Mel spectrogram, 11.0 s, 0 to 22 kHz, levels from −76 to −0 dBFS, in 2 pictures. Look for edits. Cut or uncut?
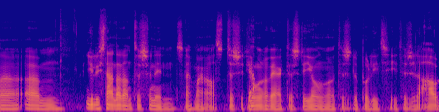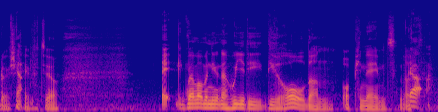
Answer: uncut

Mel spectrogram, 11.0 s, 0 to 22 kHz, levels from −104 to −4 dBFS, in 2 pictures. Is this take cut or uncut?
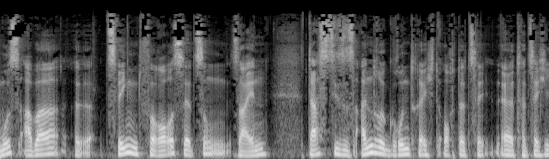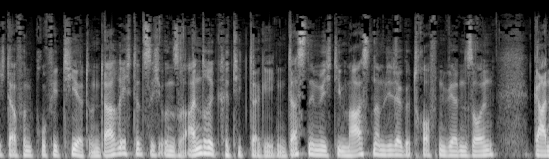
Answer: cut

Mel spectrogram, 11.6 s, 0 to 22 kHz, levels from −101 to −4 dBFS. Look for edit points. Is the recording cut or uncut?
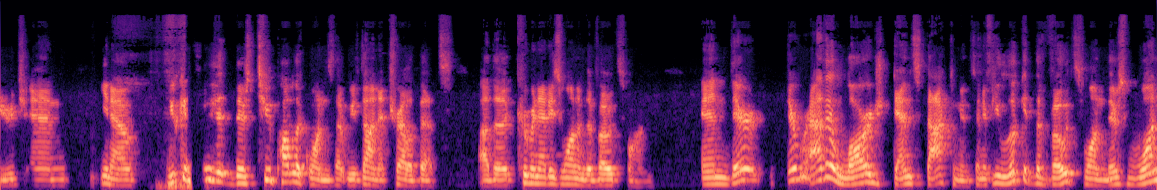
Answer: uncut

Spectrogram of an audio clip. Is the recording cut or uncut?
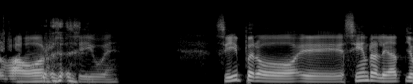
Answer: uncut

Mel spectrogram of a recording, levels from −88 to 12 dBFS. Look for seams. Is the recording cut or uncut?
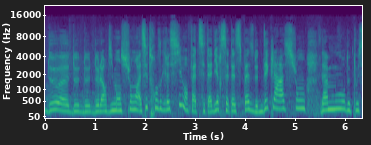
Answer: uncut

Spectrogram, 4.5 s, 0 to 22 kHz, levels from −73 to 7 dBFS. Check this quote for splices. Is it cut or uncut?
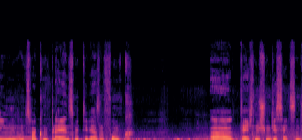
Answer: uncut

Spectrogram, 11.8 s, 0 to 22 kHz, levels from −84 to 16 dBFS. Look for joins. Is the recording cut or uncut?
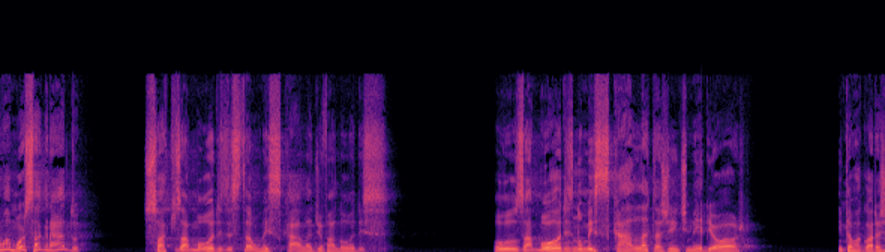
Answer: cut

